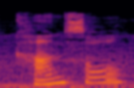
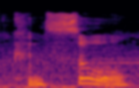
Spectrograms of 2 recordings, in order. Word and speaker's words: console: console me okay so console emphasized on the first syllable is the noun console emphasized on the second syllable is the verb and those are important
